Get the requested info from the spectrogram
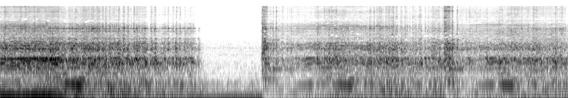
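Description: Starter motor on an antique Lorain cable shovel spinning with a metallic whirr and rattle, in two goes with a short pause about two seconds in. Its Bendix drive is not kicking out to mesh with the flywheel ring gear, so the engine is not being turned over.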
